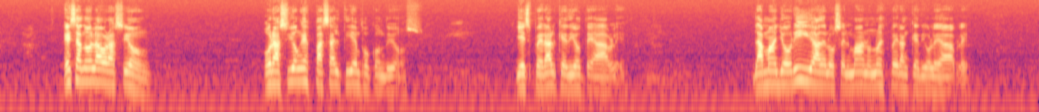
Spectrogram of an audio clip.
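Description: A man preaches with animation through a microphone, with pauses between phrases.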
